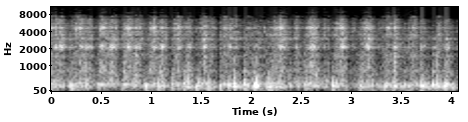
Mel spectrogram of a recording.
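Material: Wood.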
